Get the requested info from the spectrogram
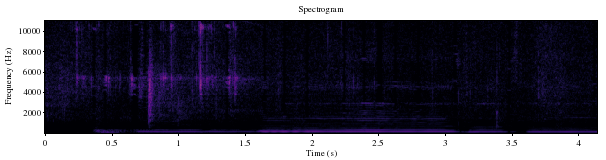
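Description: A man's voice humming long, steady held notes. It steps up to a higher, fuller note about a second and a half in, then drops back down after about three seconds. This is the pitch being set between hymns of Byzantine chant.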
